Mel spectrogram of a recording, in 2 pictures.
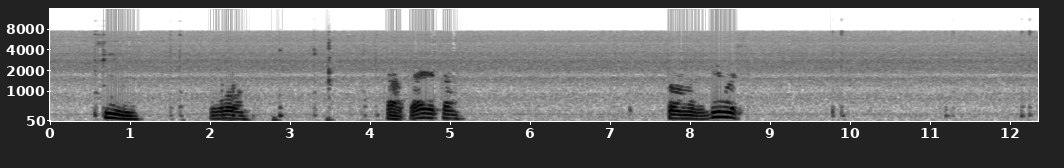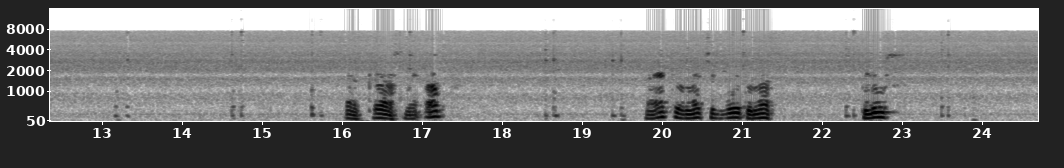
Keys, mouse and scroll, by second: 2.8-3.3 shift+middle drag, 3.8 click, 11.0 click, 12.0 click, 14.7-15.7 drag, 18.6 click, 19.3 click, 20.8 click, 23.6-24.7 drag.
